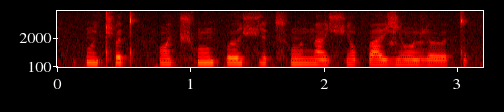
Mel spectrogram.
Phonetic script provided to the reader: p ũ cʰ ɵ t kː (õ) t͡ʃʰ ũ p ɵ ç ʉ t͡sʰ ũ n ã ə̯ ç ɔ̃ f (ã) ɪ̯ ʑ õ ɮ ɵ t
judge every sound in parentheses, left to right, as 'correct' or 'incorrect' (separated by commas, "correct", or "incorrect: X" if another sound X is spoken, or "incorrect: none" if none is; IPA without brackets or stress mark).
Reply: incorrect: ɔ̃, incorrect: a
